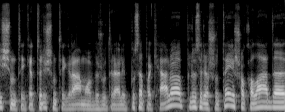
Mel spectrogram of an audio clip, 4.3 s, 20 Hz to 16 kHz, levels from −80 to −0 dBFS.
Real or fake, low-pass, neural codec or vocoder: real; 14.4 kHz; none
